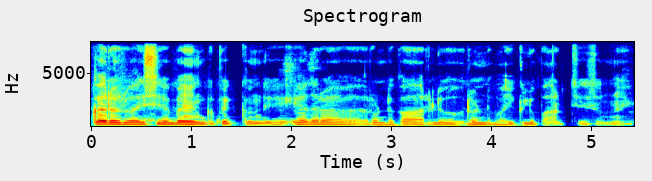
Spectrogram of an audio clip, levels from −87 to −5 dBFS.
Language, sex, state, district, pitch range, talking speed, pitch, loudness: Telugu, male, Andhra Pradesh, Guntur, 160-175 Hz, 130 wpm, 165 Hz, -20 LUFS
